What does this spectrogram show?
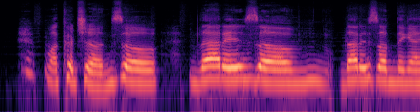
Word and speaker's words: McCutcheon: And I've been catching my nenin to pronounce your surname. And it was told there was no, because yesterday I was like, Kuchion, and there's like, no, there's no Eon. It's just Makuchon. Makuchon.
